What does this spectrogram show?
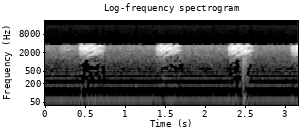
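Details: California scrub jay recorded by a cavity camera at Audubon Starr Ranch, California: harsh, raspy bursts, each about a quarter second long, repeated roughly once a second over a steady low electrical hum.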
